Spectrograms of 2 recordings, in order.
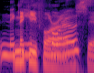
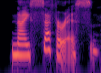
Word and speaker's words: Nicephorus: I wildly mispronounced it. I said it was like, what? Nikiforos? – Yeah. – Okay. So it's actually pronounced Nicephorus. – Mm-hmm. – Which, like, I should know because what I was saying, foros, is kind of like phosphorus.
